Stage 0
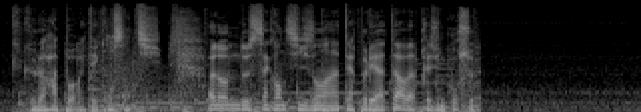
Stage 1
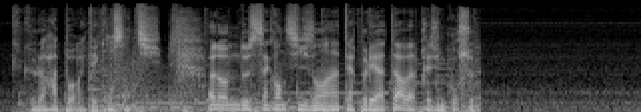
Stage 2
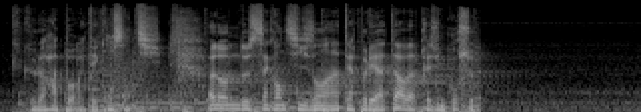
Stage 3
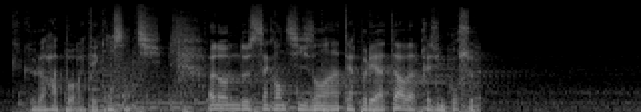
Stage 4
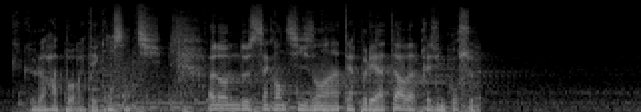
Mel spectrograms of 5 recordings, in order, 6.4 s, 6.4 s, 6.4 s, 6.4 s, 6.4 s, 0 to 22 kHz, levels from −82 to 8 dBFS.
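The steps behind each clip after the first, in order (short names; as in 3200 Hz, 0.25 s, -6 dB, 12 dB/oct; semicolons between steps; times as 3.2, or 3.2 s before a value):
AGC gain up to 3.5 dB; gain +6 dB
narrowing echo 60 ms, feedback 81%, band-pass 1300 Hz, level -14 dB; gain -6 dB
high shelf 6800 Hz -9.5 dB; gain -7 dB
one-sided clip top -28 dBFS, bottom -24.5 dBFS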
